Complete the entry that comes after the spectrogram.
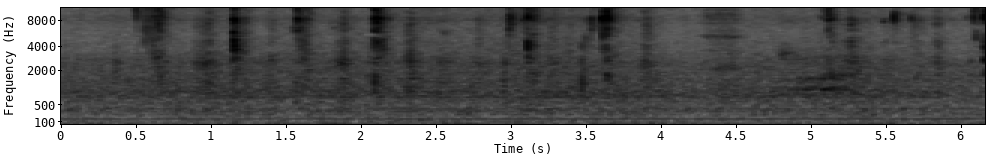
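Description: Close-up chewing and mouth sounds of someone eating noodles and chicken Manchurian, with scattered soft clicks as a metal fork picks food from a clay bowl, over a faint steady low hum.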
